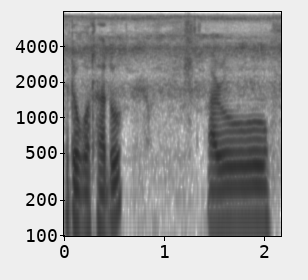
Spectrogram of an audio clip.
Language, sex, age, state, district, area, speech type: Assamese, male, 18-30, Assam, Lakhimpur, rural, spontaneous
